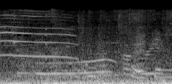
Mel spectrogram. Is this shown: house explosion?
no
